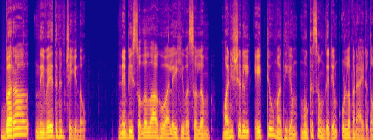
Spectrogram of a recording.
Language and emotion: Malayalam, neutral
